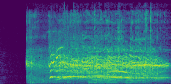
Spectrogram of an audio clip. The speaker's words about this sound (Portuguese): É, o vídeo estava no momento de palmas e não era o que nós queríamos, meu.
